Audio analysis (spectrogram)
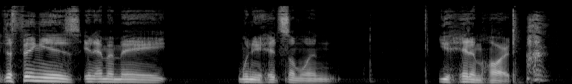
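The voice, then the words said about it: Imitates another person's voice. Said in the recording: “hear my Joe Rogan impression”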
